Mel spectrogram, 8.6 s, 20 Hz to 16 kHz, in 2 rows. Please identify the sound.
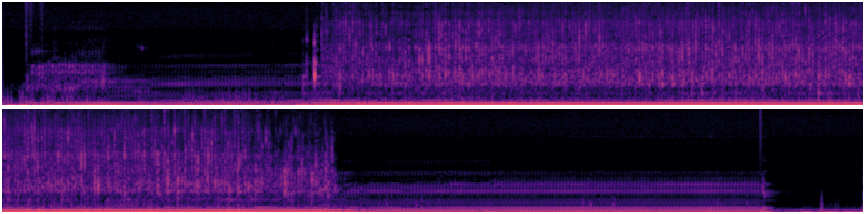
Gurgling milk recorded with a contact mic into a Zoom H4N.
